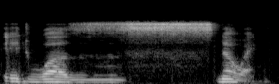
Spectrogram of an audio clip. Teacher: was snowing so the S sort of transform forms into sorry the S becomes a z it was and it transforms back into an S for snowing and they link together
